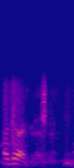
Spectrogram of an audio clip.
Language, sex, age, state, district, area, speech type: Nepali, female, 18-30, West Bengal, Alipurduar, rural, conversation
